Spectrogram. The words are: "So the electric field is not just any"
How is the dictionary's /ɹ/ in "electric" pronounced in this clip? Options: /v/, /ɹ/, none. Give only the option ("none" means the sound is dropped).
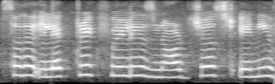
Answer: /ɹ/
